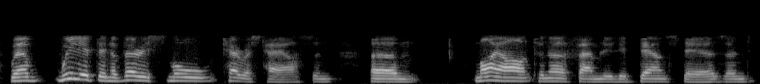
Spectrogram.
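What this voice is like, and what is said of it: Cockney London accent. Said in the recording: “I'm a Cockney, as some of you may notice in my accent, which is never gone”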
